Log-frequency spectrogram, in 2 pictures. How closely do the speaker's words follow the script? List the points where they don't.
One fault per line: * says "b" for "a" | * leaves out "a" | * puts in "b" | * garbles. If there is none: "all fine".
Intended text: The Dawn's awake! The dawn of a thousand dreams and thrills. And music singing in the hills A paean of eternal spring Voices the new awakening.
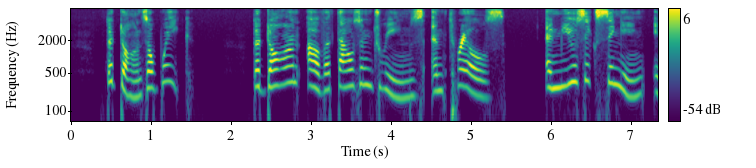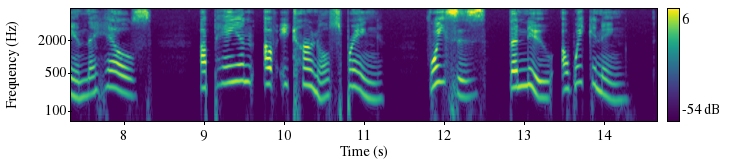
all fine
